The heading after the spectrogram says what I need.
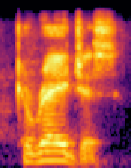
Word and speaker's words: courageous: if you see that the spelling goes like e o u courageous and you find out that these um all this combination of vowel sounds and the finals is basically a schwa and as so it's like us courageous you may apply this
